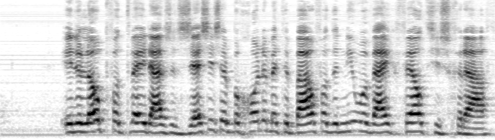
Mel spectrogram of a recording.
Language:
Dutch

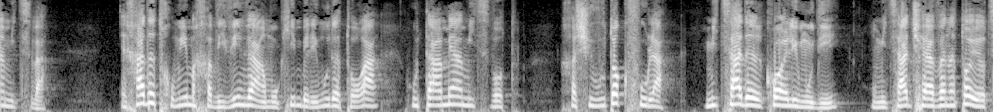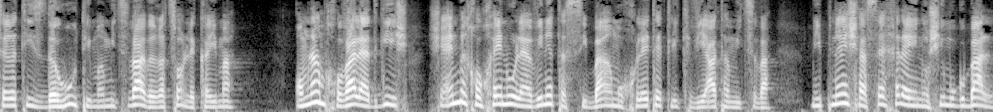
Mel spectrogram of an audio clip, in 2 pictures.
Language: Hebrew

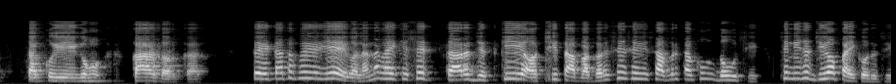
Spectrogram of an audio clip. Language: Odia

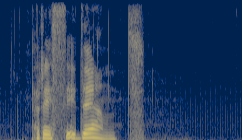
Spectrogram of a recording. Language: Swedish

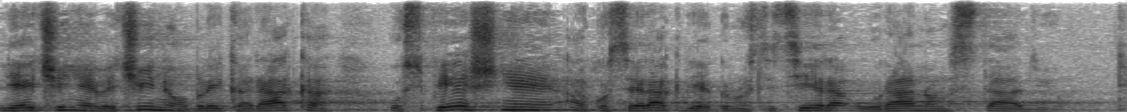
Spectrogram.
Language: Croatian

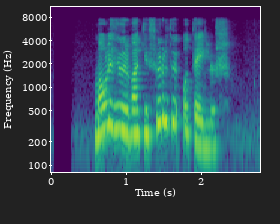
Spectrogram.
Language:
Icelandic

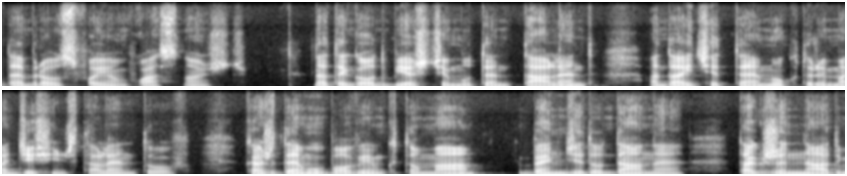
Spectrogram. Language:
Polish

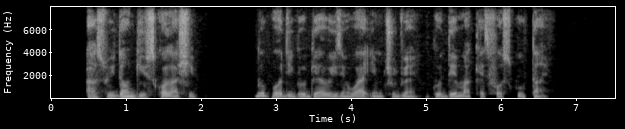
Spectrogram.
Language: Nigerian Pidgin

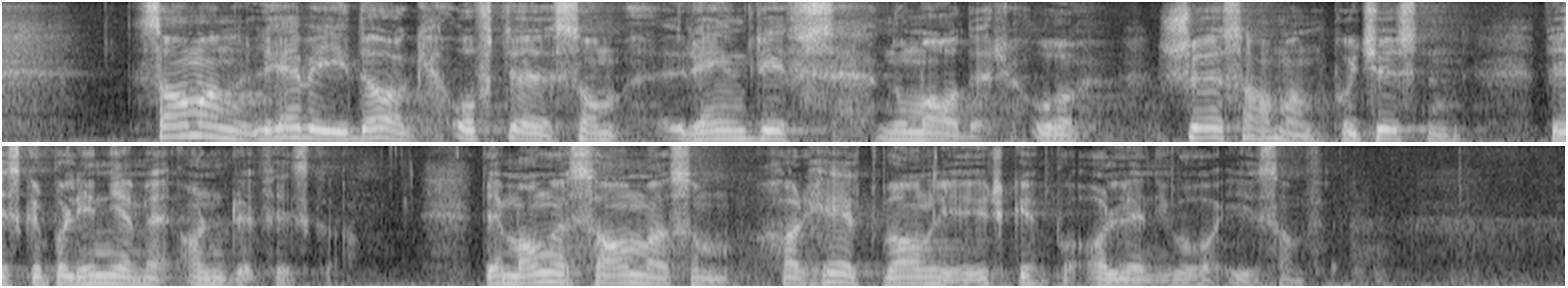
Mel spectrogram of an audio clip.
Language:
Norwegian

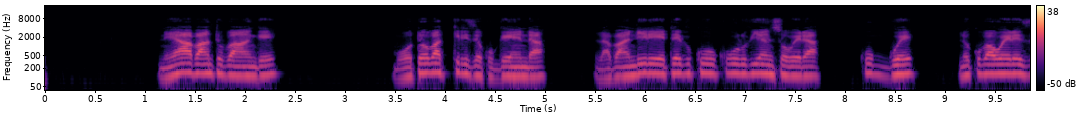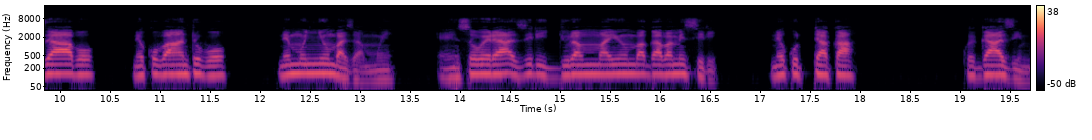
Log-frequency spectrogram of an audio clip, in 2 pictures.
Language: Ganda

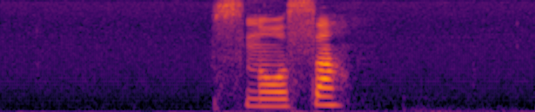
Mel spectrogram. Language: Norwegian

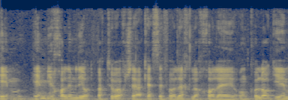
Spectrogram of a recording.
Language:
Hebrew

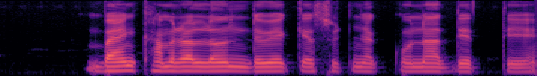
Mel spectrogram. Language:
Maithili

